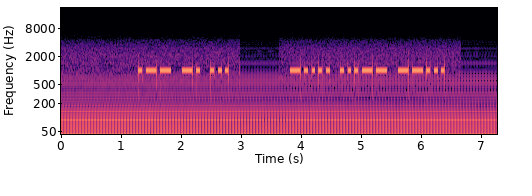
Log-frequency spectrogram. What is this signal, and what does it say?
Morse code, heard as a keyed tone, about 20 wpm, 1000 Hz. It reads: WNS 637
